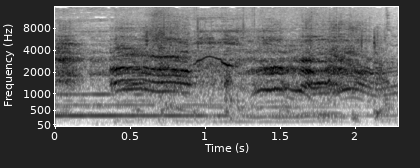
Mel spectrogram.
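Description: Horror film soundtrack playing on a screen: a held low tone for about the first second, with wavering, moaning pitched sounds over it, then a lower held tone.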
